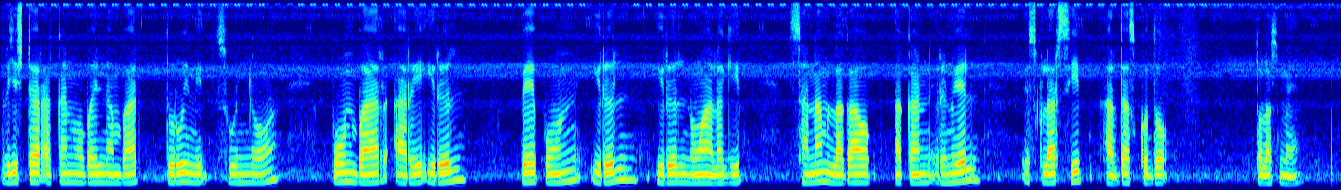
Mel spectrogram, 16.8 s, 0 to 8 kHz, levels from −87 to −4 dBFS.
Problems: constant background noise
